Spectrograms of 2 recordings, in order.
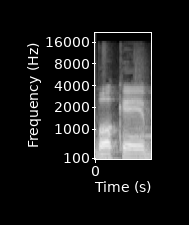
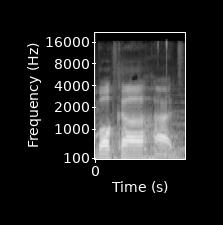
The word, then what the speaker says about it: bokeh: what bokeh is and i've heard it pronounced bokeh boca however you want to say it it doesn't matter to me as long as we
